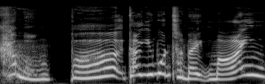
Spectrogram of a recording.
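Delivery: pleading. Henry asks bert to make his with him, pleading. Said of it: "pleaded Henry".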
